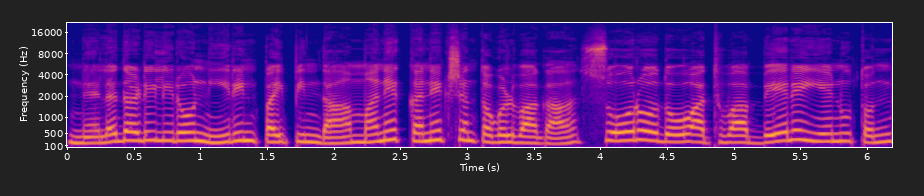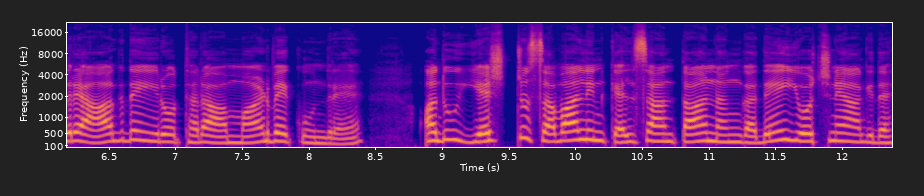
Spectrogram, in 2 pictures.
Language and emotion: Kannada, fearful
